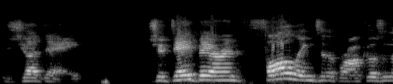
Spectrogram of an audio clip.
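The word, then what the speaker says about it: Jahdae Barron: Not a single mock, not a single mock from anybody ever had Jade Baron, and that's how it is pronounced, by the way. It's Jade. Jade Baron falling to the Broncos and the Broncos selecting him.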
